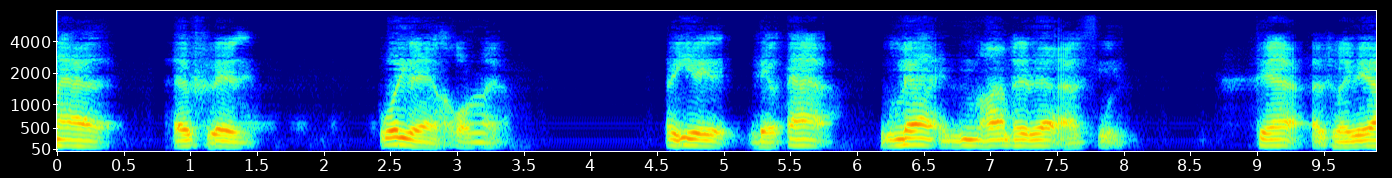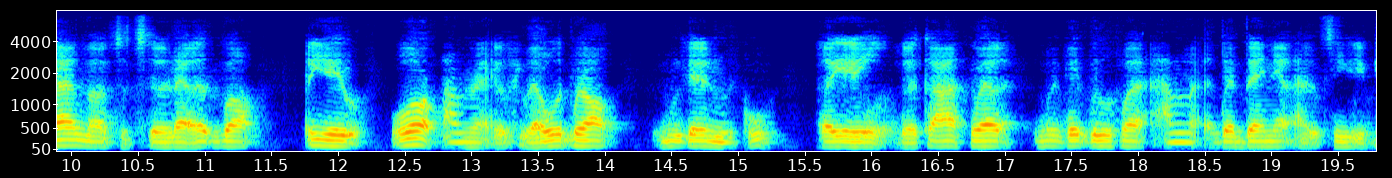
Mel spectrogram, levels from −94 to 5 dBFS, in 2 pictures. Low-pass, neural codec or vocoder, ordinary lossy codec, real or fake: 7.2 kHz; codec, 16 kHz, 0.5 kbps, FreqCodec, larger model; AAC, 32 kbps; fake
